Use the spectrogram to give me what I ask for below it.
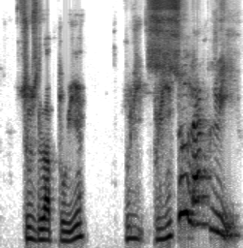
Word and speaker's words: sous: B sous l'appuie pu sous la pluie parce qu'on ne prononce pas le S final sous la pluie sous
